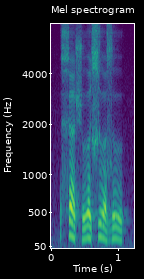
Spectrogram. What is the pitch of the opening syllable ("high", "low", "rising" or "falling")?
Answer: falling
